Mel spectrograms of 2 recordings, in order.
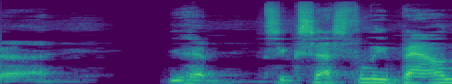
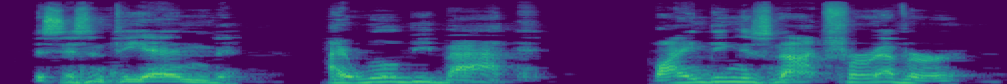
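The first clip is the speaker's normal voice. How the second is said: cried out like beaten villain; 4 semitones higher than usual. Narrating the quest, the storyteller voices a villain vanishing into a throne: villain screaming. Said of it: "as he screams".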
